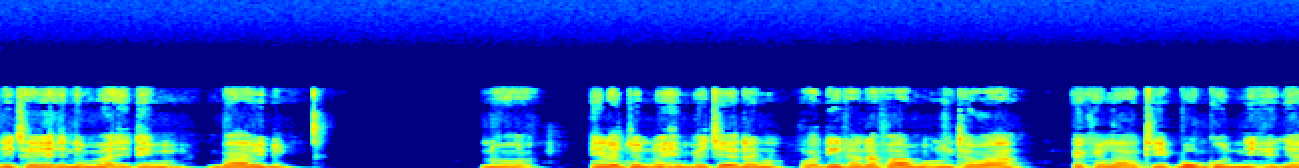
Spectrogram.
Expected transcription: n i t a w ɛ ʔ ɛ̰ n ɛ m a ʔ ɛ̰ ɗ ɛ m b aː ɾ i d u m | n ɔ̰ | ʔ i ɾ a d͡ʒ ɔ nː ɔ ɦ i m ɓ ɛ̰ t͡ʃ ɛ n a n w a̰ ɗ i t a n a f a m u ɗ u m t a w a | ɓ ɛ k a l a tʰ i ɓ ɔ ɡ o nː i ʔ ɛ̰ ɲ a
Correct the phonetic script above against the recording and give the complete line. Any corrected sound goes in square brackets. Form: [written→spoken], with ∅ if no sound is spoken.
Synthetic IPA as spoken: n i t a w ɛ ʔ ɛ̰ n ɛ m a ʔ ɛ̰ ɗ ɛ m b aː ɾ i [d→ɗ] u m | n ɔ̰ | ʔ i ɾ a d͡ʒ ɔ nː ɔ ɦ i m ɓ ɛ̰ t͡ʃ ɛ n a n w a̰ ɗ i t a n a f a m u ɗ u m t a w a | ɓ ɛ k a l a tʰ i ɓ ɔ ɡ o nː i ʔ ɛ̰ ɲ a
